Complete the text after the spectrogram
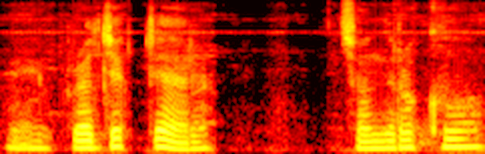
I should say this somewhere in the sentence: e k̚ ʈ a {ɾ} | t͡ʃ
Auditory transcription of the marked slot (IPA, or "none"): ɾ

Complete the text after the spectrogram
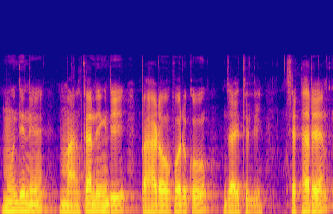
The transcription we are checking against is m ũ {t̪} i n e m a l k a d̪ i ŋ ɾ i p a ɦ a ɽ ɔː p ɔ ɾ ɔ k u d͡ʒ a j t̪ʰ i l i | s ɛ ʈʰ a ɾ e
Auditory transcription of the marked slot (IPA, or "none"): d̪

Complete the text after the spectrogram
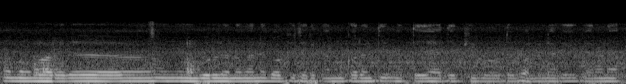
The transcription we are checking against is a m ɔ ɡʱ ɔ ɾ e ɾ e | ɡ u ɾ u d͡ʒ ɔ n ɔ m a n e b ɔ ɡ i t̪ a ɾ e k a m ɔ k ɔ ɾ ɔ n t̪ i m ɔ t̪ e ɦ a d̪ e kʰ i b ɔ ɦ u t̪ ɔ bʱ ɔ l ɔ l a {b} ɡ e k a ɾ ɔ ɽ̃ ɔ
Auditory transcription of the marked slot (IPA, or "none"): none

